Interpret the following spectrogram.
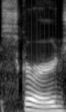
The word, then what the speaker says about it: scourge: have been sent as a scourge or scourge as it is apparently properly pronounced what I'm from Alabama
